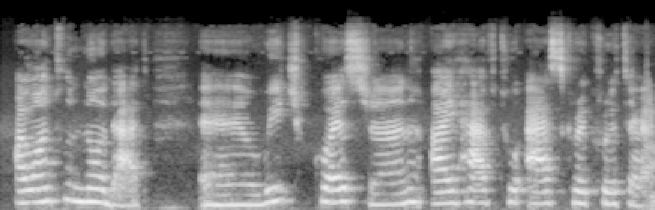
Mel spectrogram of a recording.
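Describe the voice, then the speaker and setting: Speaking in a Persian accent, a woman with a fairly high pitch goes at a very slow pace with fairly even intonation. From Iran. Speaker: coaching member, job seeker. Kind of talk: asking questions on live call. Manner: halting, many fillers.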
